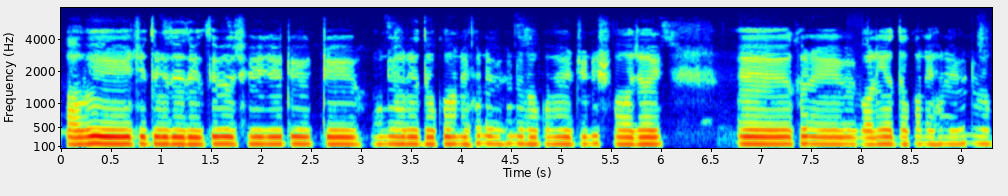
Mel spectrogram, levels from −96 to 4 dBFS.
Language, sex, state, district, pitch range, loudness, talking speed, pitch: Bengali, male, West Bengal, Jalpaiguri, 145-150 Hz, -15 LUFS, 140 wpm, 145 Hz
